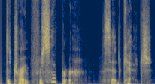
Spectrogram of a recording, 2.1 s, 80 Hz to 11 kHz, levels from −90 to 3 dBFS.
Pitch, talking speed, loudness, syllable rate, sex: 195 Hz, 175 wpm, -21 LUFS, 5.1 syllables/s, female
